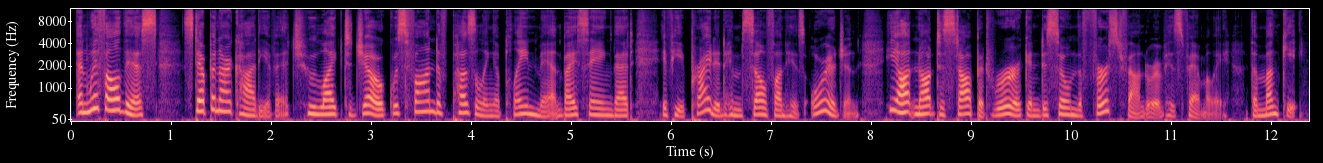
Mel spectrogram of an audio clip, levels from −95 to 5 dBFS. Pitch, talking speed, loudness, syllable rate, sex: 215 Hz, 210 wpm, -19 LUFS, 5.4 syllables/s, female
